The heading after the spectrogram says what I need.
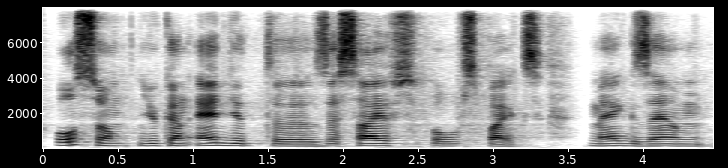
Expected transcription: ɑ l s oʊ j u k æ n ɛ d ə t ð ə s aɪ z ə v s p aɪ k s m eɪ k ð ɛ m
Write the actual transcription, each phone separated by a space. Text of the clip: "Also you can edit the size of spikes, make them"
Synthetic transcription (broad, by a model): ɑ l s oʊ j u k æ n ɛ d ə t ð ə s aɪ s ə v s p aɪ k s m eɪ k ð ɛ m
